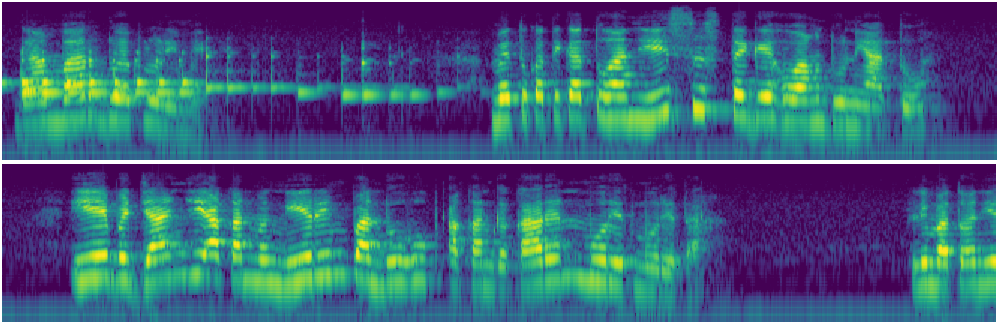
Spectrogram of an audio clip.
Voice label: kabar bahalap good news ngaju, drama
